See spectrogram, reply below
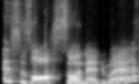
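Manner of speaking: put-on near-Australian accent. Speaking in a role, introducing someone, almost Australian accent. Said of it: "That was like almost Australian".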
